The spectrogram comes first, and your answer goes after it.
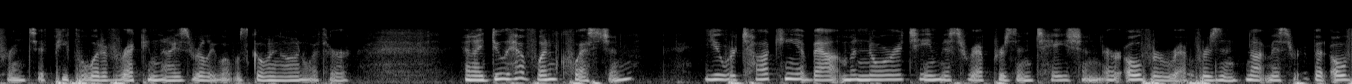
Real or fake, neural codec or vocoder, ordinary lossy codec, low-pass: real; none; Opus, 24 kbps; 5.4 kHz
